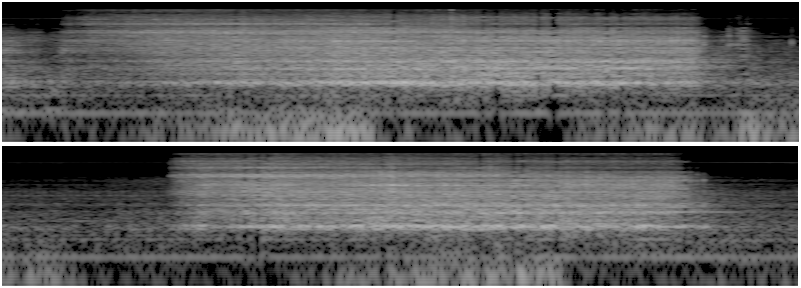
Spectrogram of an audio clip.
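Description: A skew chisel shaves wood on a lathe in a peeling cut, making a loud, steady rasping hiss for several seconds, a brief break, then a second long pass of the same sound.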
